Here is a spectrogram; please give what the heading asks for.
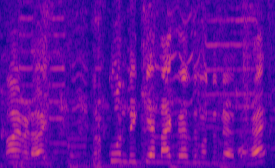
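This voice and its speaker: A man's voice: very high-pitched, very fast, music in the background. A man playing a brash, mocking sidekick in an amateur village comedy drama.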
